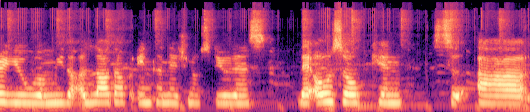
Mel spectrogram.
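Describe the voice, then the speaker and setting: A woman's voice: high-pitched, darkish tone, low-quality recording. A young woman with a Chinese accent giving a student testimonial to camera. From China. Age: young adult. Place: indoor lounge or office.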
